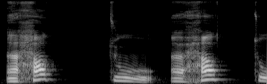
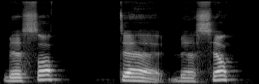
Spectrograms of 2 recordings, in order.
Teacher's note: لأن الطاء حرف قوي فلا يدخل بكله في الضعيف، فكانت العرب تدغم الطاء الساكنة في التاء مع إبقاء صفة الإطباق، واضح منها صفة الإطباق، ويكون ذلك بأن يطبق المتكلم لسانه على طاء غير مقلقلة ثم يجافيه عن تاء متحرك · Term: إدغاما ناقصا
